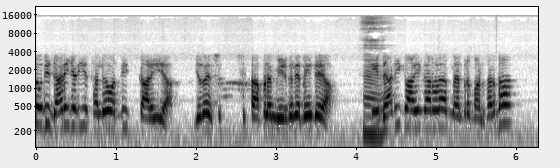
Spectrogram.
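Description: Speech only: a caller talking over a telephone line, the voice cut off above about 4 kHz. About four seconds in there is a short, fuller-sounding interjection.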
